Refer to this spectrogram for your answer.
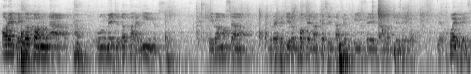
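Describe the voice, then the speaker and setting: A man with a foreign accent, not a native speaker, leading a church workshop for adults, halting with many fillers and restarts. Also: medium pitch, fairly even intonation. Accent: foreign accent in Spanish. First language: not Spanish. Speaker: workshop leader. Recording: roomy hall, mic from far, noisy.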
